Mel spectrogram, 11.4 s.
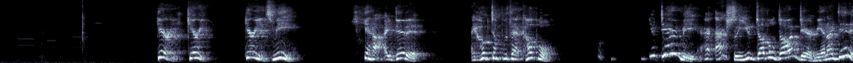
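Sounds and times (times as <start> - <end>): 
telephone keypad tones beeping as a number is dialed: 0.0 - 1.4
speech: 2.2 - 4.0, 4.7 - 5.7, 6.3 - 7.4, 8.6 - 11.3.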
